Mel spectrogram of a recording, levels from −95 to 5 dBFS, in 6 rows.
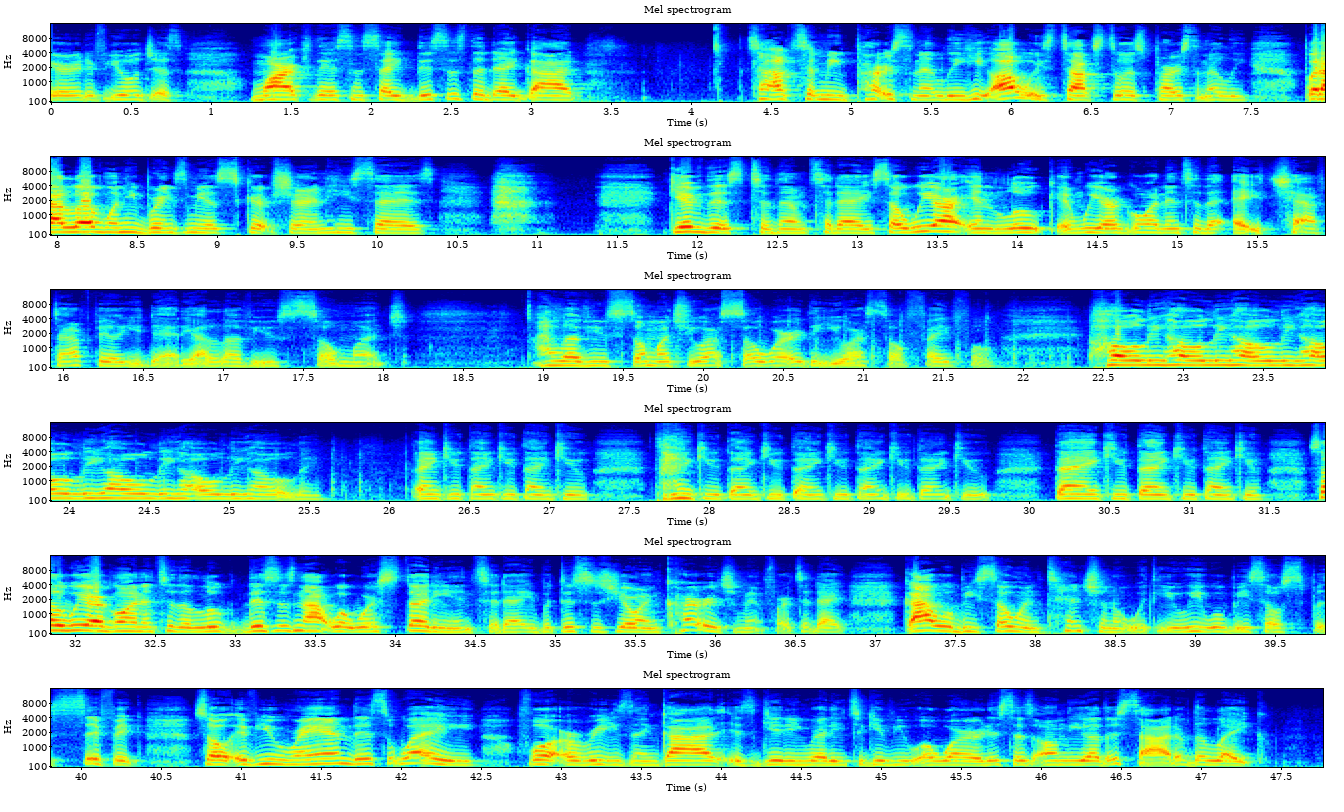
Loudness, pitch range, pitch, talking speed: -21 LUFS, 180-205 Hz, 185 Hz, 205 wpm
